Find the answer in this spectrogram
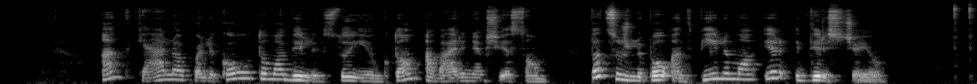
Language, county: Lithuanian, Klaipėda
